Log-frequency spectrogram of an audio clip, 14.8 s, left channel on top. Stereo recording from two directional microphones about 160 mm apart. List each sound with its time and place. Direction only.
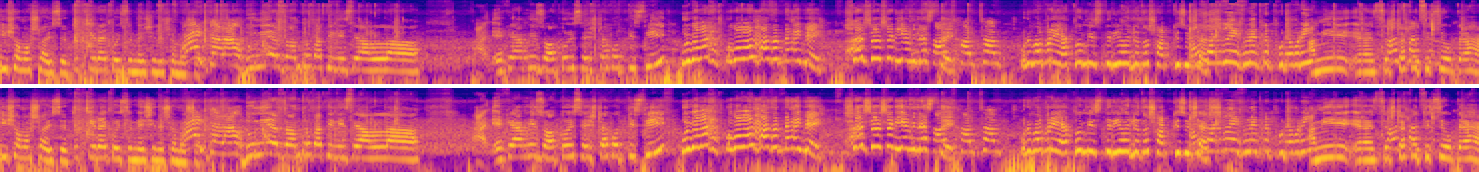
0.0 s speech: 20° left (ahead or behind)
0.9 s speech: 5° right (ahead or behind)
3.5 s a woman's voice: 25° right (ahead or behind)
6.7 s speech: centre (ahead or behind)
